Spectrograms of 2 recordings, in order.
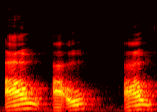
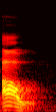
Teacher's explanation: Il faut éviter de la prononcer comme de voyelles A plus O. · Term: diphtongue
